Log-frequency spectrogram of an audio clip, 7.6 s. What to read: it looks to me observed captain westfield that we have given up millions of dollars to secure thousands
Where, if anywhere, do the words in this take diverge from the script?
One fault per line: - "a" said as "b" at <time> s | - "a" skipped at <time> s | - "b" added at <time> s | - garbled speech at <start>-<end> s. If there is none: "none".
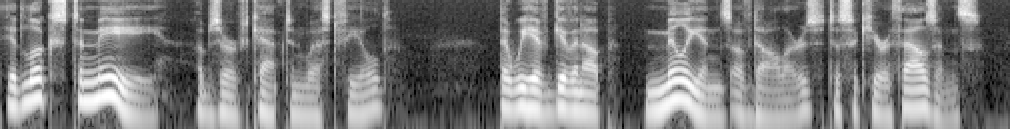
none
